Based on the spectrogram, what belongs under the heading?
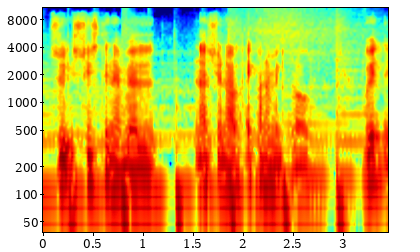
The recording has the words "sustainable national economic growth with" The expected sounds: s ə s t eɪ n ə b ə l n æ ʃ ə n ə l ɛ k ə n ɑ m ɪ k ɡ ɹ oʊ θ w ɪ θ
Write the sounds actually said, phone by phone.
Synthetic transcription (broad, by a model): s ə s t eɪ n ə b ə l n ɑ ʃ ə n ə l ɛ k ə n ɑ m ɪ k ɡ ɹ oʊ t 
